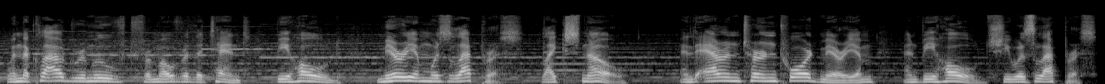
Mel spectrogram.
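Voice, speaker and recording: A man narrating scripture from a script in a measured, solemn manner. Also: medium pitch, expressive. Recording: music bed under the voice.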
